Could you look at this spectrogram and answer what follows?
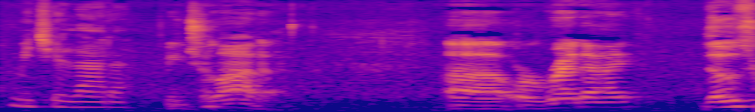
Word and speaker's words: Michelada: A Michelado? Did I say it right? Michelada.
